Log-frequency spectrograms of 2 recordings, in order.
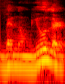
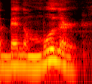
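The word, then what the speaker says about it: Benno Müller: We would pronounce it Benno Muller, pero sila Benno Muller.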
